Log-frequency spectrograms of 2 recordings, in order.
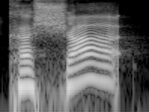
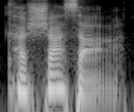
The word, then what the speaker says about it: cachaça: I think that's how it's pronounced. Cachaça. It is spelled C-A-C-H-A-C-A, but the last C has the little sort of question mark S-shaped thing at the bottom of it, which in this case is Brazilian Portuguese.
